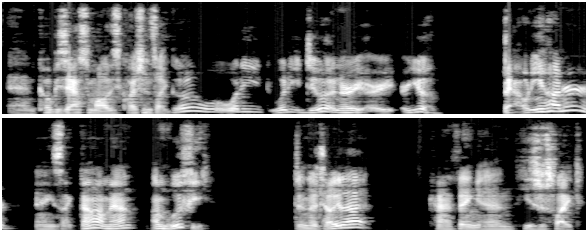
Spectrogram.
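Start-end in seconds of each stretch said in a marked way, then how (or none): 1.8-5.9 high, stammered mock questions; questioning Kobe. Kobe questions stranger nervously. 6.6-9.5 lightly voiced, higher offhand reply; casual Luffy. Luffy casually answers Kobe.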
